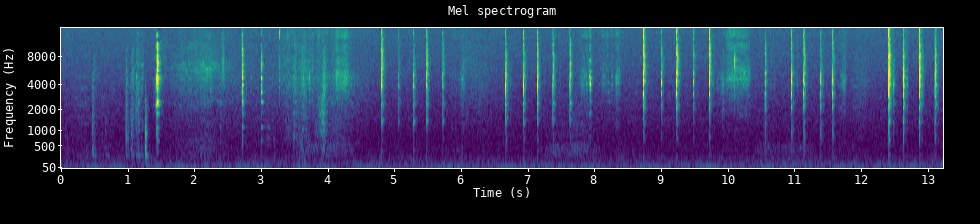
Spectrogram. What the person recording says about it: had a really specific metal tapping sound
